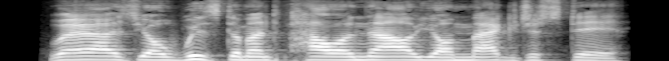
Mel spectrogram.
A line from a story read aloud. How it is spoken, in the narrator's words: growled Grinya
